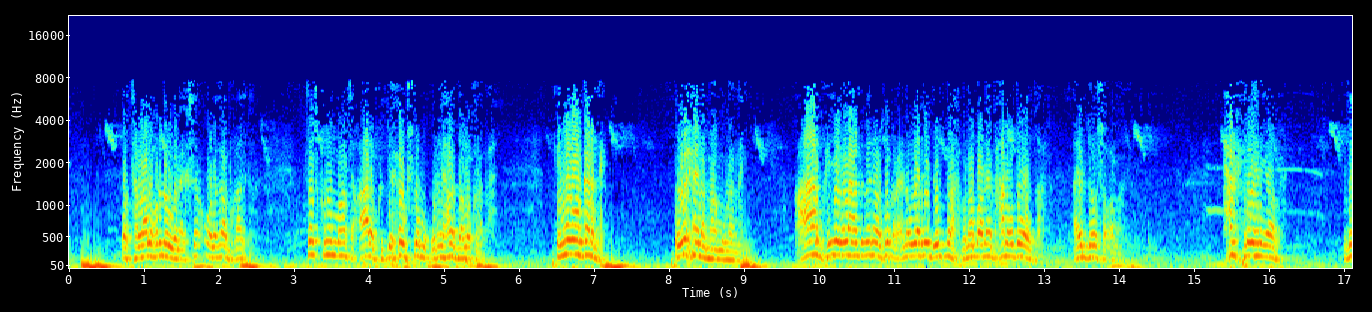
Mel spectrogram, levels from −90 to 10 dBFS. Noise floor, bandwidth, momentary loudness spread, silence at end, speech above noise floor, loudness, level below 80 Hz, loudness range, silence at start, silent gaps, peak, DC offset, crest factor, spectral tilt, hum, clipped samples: -38 dBFS; 7.6 kHz; 16 LU; 0 s; 24 dB; -16 LUFS; -22 dBFS; 4 LU; 0 s; none; -6 dBFS; 0.2%; 10 dB; -6.5 dB/octave; none; under 0.1%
